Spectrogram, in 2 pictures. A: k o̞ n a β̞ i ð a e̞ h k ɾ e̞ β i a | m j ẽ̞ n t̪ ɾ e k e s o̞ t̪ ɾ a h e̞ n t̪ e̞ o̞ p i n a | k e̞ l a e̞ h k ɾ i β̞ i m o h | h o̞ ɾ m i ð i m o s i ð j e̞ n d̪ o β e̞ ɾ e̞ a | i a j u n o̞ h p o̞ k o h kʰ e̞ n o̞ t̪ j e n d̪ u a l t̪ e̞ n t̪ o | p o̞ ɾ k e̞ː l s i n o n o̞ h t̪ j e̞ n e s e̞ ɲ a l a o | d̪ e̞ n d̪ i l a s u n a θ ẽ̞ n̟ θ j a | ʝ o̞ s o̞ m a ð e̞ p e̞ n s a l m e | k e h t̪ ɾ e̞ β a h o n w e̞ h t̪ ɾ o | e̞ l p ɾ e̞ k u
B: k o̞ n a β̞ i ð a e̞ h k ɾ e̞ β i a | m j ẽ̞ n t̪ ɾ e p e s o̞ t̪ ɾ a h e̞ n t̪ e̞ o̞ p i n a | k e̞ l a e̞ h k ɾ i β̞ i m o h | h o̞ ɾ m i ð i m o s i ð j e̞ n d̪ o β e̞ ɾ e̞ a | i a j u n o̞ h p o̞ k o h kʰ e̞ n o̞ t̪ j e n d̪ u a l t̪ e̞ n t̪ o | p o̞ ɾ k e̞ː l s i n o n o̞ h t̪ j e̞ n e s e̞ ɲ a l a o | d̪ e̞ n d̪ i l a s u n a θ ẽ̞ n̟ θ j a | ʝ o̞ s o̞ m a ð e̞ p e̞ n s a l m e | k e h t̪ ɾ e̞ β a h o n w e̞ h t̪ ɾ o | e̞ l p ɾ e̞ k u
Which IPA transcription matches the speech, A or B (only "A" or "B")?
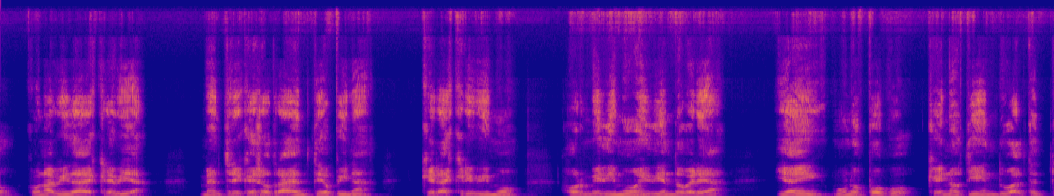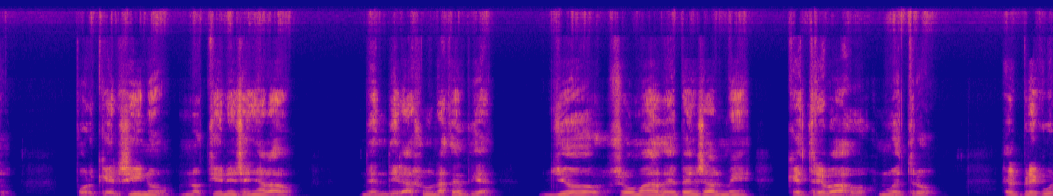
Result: A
